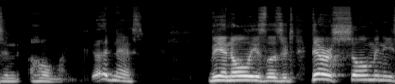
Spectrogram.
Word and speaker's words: anoles: question and they're kalila the anoles in general probably more properly pronounced in no lease but I'll very rarely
